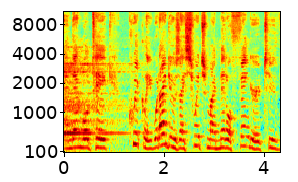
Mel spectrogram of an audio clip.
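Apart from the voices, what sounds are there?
No everyday noises stand out.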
